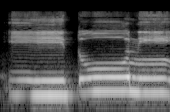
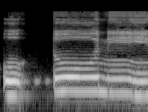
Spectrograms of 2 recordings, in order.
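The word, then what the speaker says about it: ائتوني: Ituni ya, jadinya ituni begitu ya. Bukan utuni bi kitab, bukan utuni tapi ituni ya.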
